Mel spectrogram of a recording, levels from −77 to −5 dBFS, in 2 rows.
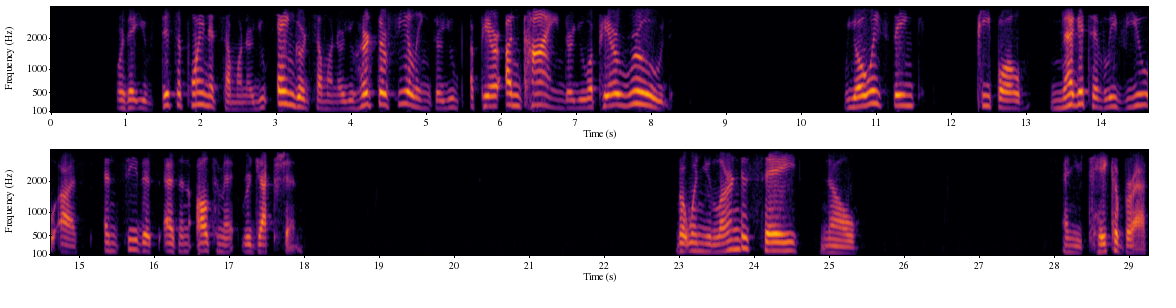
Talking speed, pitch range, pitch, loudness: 100 wpm, 165-230 Hz, 185 Hz, -27 LUFS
